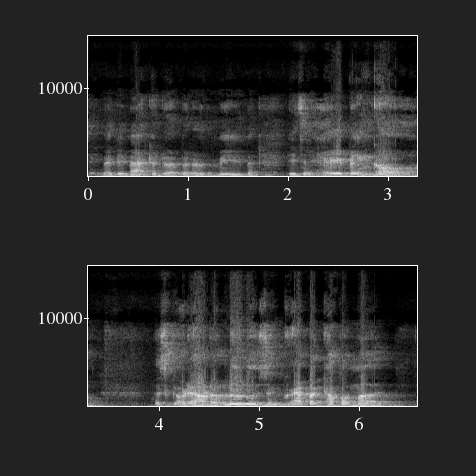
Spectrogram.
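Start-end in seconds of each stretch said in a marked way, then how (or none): 2.3-6.4 rough gruff tone. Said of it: "in his Velzy gruff voice".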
